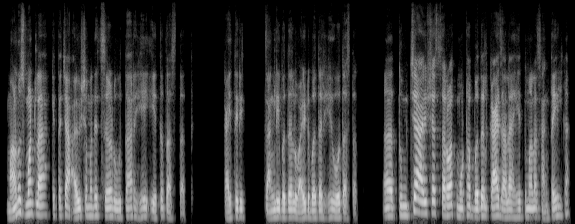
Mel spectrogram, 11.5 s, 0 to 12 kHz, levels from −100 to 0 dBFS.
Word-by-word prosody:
माणूस 185 -3 +2
म्हंटला, 160 -3 +3 0.2
की - - -7
त्याच्या 135 +1 +1
आयुष्यामध्ये 130 +5 +1
चढ-उतार 125 -1 -1
हे 125 +3 -3
येतच 125 +5 -5
असतात. 95 -1 -13 0.8
काहीतरी 110 +4 -2 0.5
चांगले 105 +4 +1
बदल, 115 +1 +2
वाईट 105 +2 +2
बदल 110 0 +1
हे 105 +4 -11
होत 110 -1 +1
असतात. - - -8 0.5
अ, 130 +1 +3
तुमच्या 140 +8 +3
आयुष्यात 170 +1 +2
सर्वात 145 +2 +4
मोठा 125 +3 -1
बदल 130 +3 +3
काय 130 +1 +5
झाला 115 -2 +1
हे 110 +2 -5
तुम्हाला 120 0 0
सांगता 95 -1 -6
येईल 135 +3 -3
का? 160 - -9
125 Hz, 155 wpm, -24 LUFS, 110-140 Hz, 0.8 s, काय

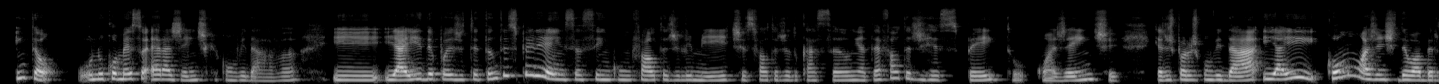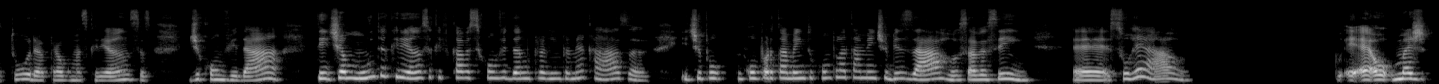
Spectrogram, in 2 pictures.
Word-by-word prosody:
Então, 295 -1 +2 0.2
no 235 +3 0
começo 250 0 +3
era 230 0 +1
a - - +1
gente 205 -1 -5
que 210 - -21
convidava 190 -1 -9 0.3
e 200 -1 -1
e 215 - +4
aí 210 +4 +6
depois 235 -2 +1
de 215 - -4
ter 225 +1 -5
tanta 250 - -1
experiência, 355 - +2
assim, 220 0 -3
com 210 -2 -5
falta 205 0 -1
de 200 0 -7
limites, 200 0 -5
falta 200 0 -6
de 200 - -9
educação 195 0 -5
e 200 - -3
até 195 +3 -4
falta 290 +4 -4
de 220 -4 -6
respeito 205 0 -5
com - - -7
a - - -3
gente, 185 +2 -2 0.3
que 195 - -1
a - - +3
gente 200 +1 -4
parou 215 0 0
de 210 - -6
convidar 205 -2 +3
e 250 0 +4
aí 285 +4 +3
como 310 +5 +4
a 240 - +6
gente 225 -2 -2
deu 210 0 +3
abertura 195 +2 0
para 195 +1 -4
algumas 195 -1 -6
crianças 190 +2 -3 0.4
de 225 +5 -2
convidar, 220 +2 -1 0.4
tem 275 -2 +3
tinha 295 +4 +7
muita 305 +7 +3
criança 300 -3 +2
que 320 -1 -10
ficava 300 -1 -2
se 300 - -11
convidando 275 -2 -1
para 280 +1 -3
vir 265 0 -3
pra 265 0 -6
minha 290 +4 -4
casa 245 -7 -5 0.3
e 240 - -6
tipo 275 +3 -2
um 255 - -6
comportamento 285 +1 +1
completamente 300 -1 -4
bizarro, 245 -3 0
sabe 215 +1 +1
assim? 220 -2 0 0.4
Eh, 200 -1 +5
surreal. 260 - -2 1.6
É 315 +3 +6
é - - +8
o 215 0 +4
o - - -6
mas 255 0 +6
225 Hz, 165 wpm, -24 LUFS, 200-275 Hz, 1.6 s, é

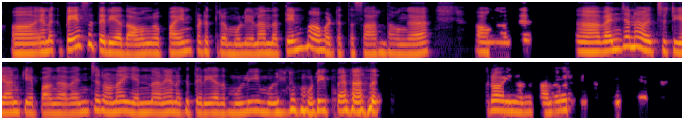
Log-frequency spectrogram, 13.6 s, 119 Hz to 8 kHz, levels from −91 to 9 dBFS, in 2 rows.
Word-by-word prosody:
அ - - +3 0.2
எனக்கு 210 +1 -1
பேச 290 +5 +4
தெரியாது. 185 -4 +3
அவுங்க 180 +2 0 0.2
பயன்படுத்துற 200 0 -2
மொழியெல்லாம் 175 +1 -1
அந்த 175 -1 -1
தென் 225 +4 +3
மாவட்டத்த 185 -8 -1
சார்ந்தவங்க. 175 -1 -4 0.7
அவுங்க 195 0 -2
வந்து 195 - -9 0.8
அ - - +5
வெஞ்சனம் 265 +5 +4
வச்சிட்டியான்னு 200 -2 0
கேட்பாங்க. 180 -1 -2
வெஞ்சனோன்னா 200 +1 -1 0.2
என்னன்னே 190 +1 0
எனக்கு 195 +1 -4
தெரியாது. 180 0 -1
முழி, 200 +3 -1
முழினு 190 +5 +1
முழிப்பேன் 220 +2 +1
நானு. 200 +1 +5 1.1
அப்புறம் 220 +1 +3
என்னோட 195 -1 -1
கணவருக்கிட்ட 225 - -2
போய் - - -33 0.5
கேட்பேன். - - -28
195 Hz, 130 wpm, -23 LUFS, 185-215 Hz, 1.1 s, அ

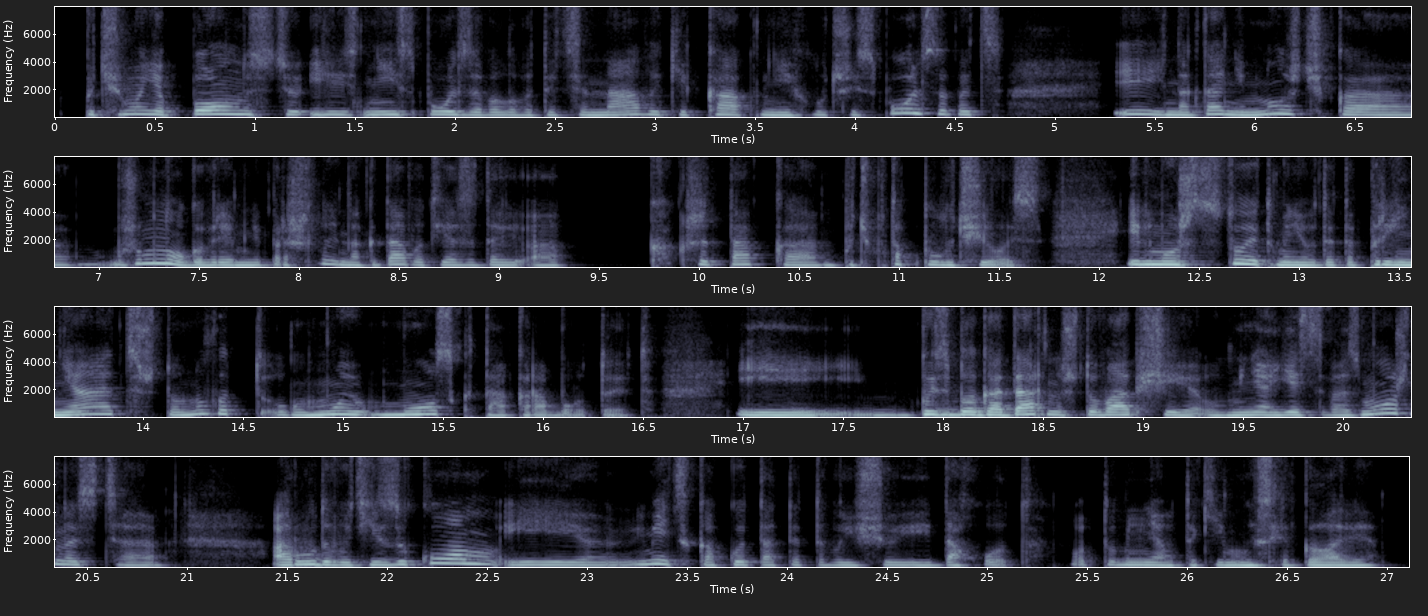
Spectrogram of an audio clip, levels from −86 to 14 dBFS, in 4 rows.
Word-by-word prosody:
почему 235 +3 -4
я 235 -3 +1
полностью 245 -1 +2
изь 215 -1 -3
не 220 +1 +1
использовала 205 -4 -1
вот 185 +1 -8
эти 195 +1 -7
навыки? 215 +2 -2
Как 215 +1 -3
мне 190 -2 +1
их 185 +4 -11
лучше 205 0 -8
использовать? 255 -3 -4 0.5
И 255 -4 -1
иногда 210 +5 +1
немножечко, 210 -3 -1 0.2
уже 235 +8 -3
много 280 -13 +4
времени 185 0 +2
прошло, 245 +8 -7
иногда 200 +2 -1
вот 200 -1 -7
я 195 -1 -2
задаю: 185 0 -4
"А 180 -1 -6 0.4
как - - -13
же 230 - -2
так, 230 0 -5
а, 185 -2 -1
почему 190 -1 -10
так 245 -2 -6
получилось?" 200 -2 -2 0.4
Или 230 -1 +6
может 220 -1 +7
стоит 235 +1 +2
мне 190 -2 +5
вот 180 - -1
это 180 -1 -3
принять, 220 +6 +3
что 200 - -6
ну 230 +7 +2
вот, 275 -1 -5
э, - - -13
мой 210 +3 +3
мозг 225 +5 +2
так 175 -1 -7
работает? 165 0 -8 0.4
И, 180 0 +3
м, 185 -1 -5
быть 210 +1 +5
благодарна, 220 +1 +6
что 205 +1 -1
вообще 210 -5 +2
у 175 - -3
меня 190 +3 +3
есть 195 +1 +1
возможность, 225 - -2
а, 180 -1 -6 0.5
орудовать 205 -3 +3
языком 270 +6 +1
и 200 -1 0
иметь 200 +7 -2
какой-то 195 +1 -4
от 185 - -16
этого 185 -1 -10
ещё 175 +2 -5
и 180 -1 -3
доход. 180 -1 -7 0.2
Вот - - -13
у - - -4
меня 200 -2 +1
вот 170 - -6
такие 180 0 -4
мысли 180 0 0
в - - -10
голове. 180 0 +1
205 Hz, 170 wpm, -23 LUFS, 185-230 Hz, 0.5 s, может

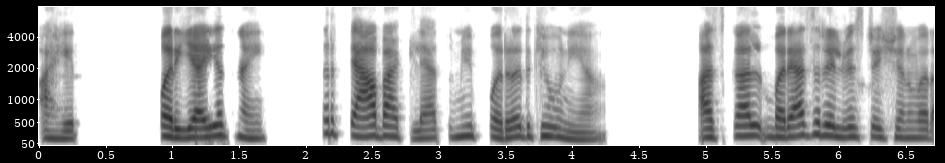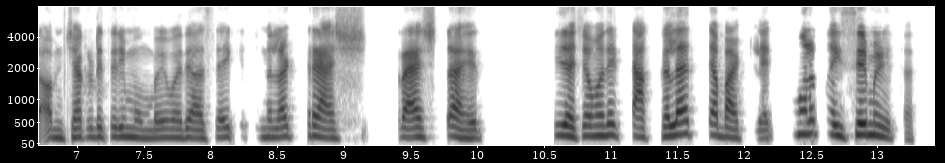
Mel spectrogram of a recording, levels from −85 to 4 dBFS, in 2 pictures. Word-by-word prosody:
आहेत. 165 -1 -3 0.6
पर्यायच 195 +2 +5
नाही, 170 -3 -3 0.4
तर 275 - -4
त्या 210 -1 +6
बाटल्या 175 -6 -2
तुम्ही 200 +4 -5
परत 195 +2 -1
घेऊन 205 -5 -2
या. 140 -1 -6 0.8
आजकाल 215 +4 +1
बऱ्याच 210 +5 +2
रेल्वे 205 -4 +1
स्टेशनवर 180 -2 -5
आमच्याकडे 190 +3 -3
तरी 200 0 -1
मुंबईमध्ये 180 0 -3
असं 170 +1 -4
आहे, 195 - -3
की - - -27
तुम्हाला 190 +2 -3
ट्रॅश 185 -6 +1 0.2
ट्रॅश्ड 195 +1 +2
आहेत, 170 -4 +3 0.6
की 230 - -6
ज्याच्यामध्ये 220 +1 +3
टाकल्यात 210 +6 +4
त्या 230 - +3
बाटल्या 180 -4 -1
तुम्हाला 255 +6 -1
पैसे 230 +2 +6
मिळतात. 195 - -1
195 Hz, 145 wpm, -20 LUFS, 180-215 Hz, 0.8 s, त्या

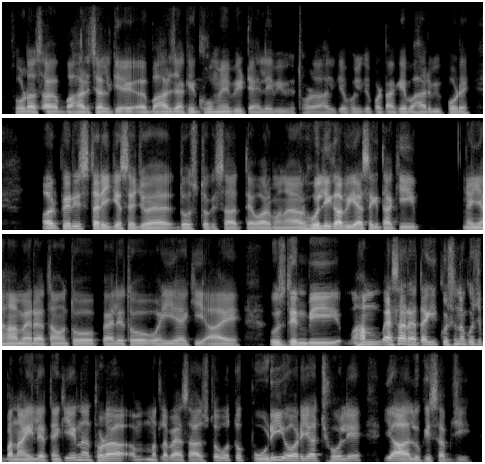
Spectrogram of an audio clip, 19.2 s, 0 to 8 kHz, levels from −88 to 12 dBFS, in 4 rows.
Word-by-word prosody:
थोड़ा-सा 110 0 +1
बाहर 100 +2 -1
चल 105 -1 -1
के 115 - -3
अ - - -2
अ, - - +1
बाहर 100 +1 -1
जाके 110 0 -2
घूमे 100 +2 -4
भी 110 +1 -4
टहले 95 +1 -7
भी 100 0 -11 0.2
थोड़ा 95 -1 -7
हल्के-फुल्के 95 +1 -10
पटाखे 100 +1 -4
बाहर 95 0 -4
भी 105 - -6
फोड़े 100 -2 -3 0.6
और 165 - +5
फ़िर 160 0 +4
इस 145 -3 +1
तरीक़े 135 -2 +5
से 130 +1 +2
जो 120 -1 +1
है 110 +1 +2
दोस्तों 110 +1 -3
के 105 - -10
साथ 105 0 -1
त्योहार 100 +1 0
मनाया 105 +3 -1
और 125 - +2
होली 140 +5 +6
का 150 - +9
भी 140 0 +3
ऐसा 120 +3 +4
ही 125 - -1
था 120 - +4
की 120 +1 -2 0.5
यहाँ 115 +1 +3
मैं 120 0 +2
रहता 115 0 0
हूँ 115 -1 -2
तो 115 -1 0
पहले 105 +1 -1
तो 110 0 -1
वही 105 +1 -3
है 105 -1 -1
कि 110 +1 -5
आए। 100 0 0 0.3
उस 115 -2 0
दिन 130 -2 +4
भी 130 +1 +2 0.2
हम 155 +4 +2
ऐसा 155 +6 +7
रहता 160 -3 +4
है - - +5
कि 165 - -3
कुछ 160 0 -4
ना 170 - 0
कुछ 170 -1 -4
बना 110 -1 +2
ही 120 +4 +4
लेते 120 -1 -2
हैं 120 - -2
कि 155 - -4
ये 165 - 0
ना 175 -1 -2
थोड़ा 145 +3 +4
अम, 110 - -5
मतलब 120 +3 -5
एहसास 110 +1 -2
तो 140 - -3
वो 160 - -4
तो 165 - -3
पूड़ी 135 +8 0
और 145 - 0
या 140 0 +2
छोले 115 +8 -3 0.3
या - - +4
आलू 125 +2 +3
की 135 - -4
सब्जी। 95 -5 -7
110 Hz, 255 wpm, -22 LUFS, 105-130 Hz, 0.6 s, का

